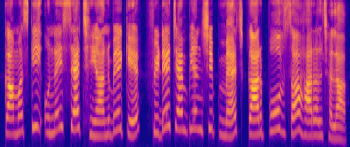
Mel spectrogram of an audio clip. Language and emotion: Maithili, neutral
